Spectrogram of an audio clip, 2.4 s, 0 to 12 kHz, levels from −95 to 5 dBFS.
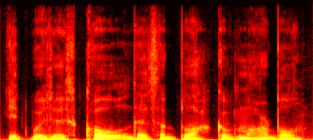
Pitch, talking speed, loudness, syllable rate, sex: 95 Hz, 230 wpm, -17 LUFS, 4.6 syllables/s, male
